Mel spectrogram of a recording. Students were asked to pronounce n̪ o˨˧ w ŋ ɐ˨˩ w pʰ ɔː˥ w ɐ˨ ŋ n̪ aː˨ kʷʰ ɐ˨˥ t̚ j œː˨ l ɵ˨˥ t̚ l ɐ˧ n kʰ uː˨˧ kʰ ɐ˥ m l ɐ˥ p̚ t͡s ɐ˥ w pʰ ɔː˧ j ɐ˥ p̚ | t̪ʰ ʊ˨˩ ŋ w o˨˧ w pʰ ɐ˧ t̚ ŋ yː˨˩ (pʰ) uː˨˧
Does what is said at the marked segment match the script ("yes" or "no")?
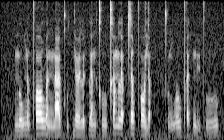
yes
